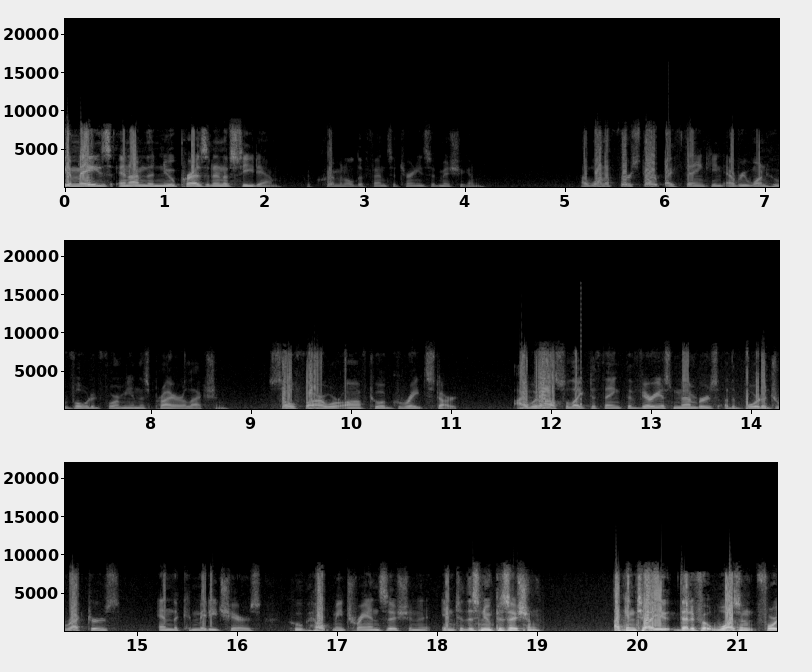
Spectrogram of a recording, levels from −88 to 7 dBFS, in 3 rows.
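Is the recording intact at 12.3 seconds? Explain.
No. At 12.29 s new audio arrived late, so the device replayed a tiny repeated buffer (about 1.45 ms, which fits a 64-sample buffer) four extra times, heard as a brief click-like buzz. Integer overflow also runs throughout: peaks driven about 5 dB past the limit wrap to the opposite sign, producing sharp cracks on the loudest moments.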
